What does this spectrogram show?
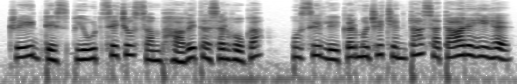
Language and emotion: Hindi, fearful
